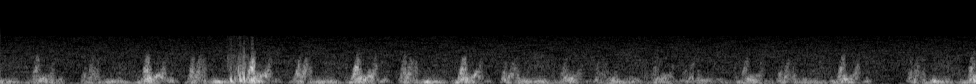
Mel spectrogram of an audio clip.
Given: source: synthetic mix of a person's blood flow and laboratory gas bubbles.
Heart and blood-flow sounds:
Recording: Doppler ultrasound of blood flow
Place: precordium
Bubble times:
2.27-2.49 s: bubbles
From the record:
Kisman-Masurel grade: 113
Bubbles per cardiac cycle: 1 to 2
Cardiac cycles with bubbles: 1 to 10%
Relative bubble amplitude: loud (0.450 to 0.775)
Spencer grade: 1 (occasional bubble signal discernible with the cardiac motion signal, with majority of cardiac periods free of bubbles)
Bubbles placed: only in the low amplitude regions of the cardiac cycle

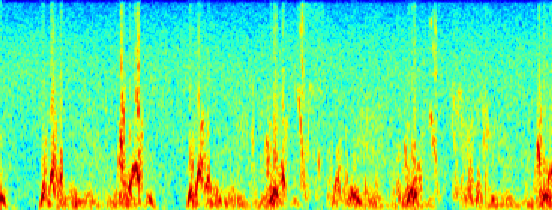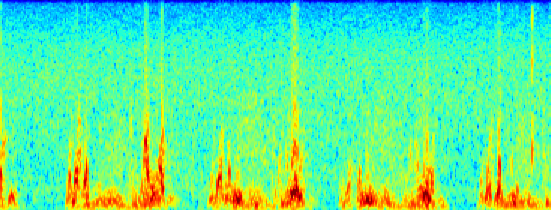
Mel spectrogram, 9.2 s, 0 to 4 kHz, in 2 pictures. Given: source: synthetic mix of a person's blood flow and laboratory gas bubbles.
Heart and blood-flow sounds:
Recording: Doppler ultrasound of blood flow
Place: precordium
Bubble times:
2.46-2.71 s: bubbles
3.00-3.18 s: bubbles
3.28-3.40 s: bubbles
3.56-4.12 s: bubbles
8.82-8.96 s: bubbles
8.99-9.07 s: bubbles
From the record:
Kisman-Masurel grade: 222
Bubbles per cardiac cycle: several, 3 to 8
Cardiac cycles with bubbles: 10 to 50%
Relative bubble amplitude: moderate (0.250 to 0.450)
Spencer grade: 2 (many but less than half of the cardiac periods contain bubble signals, singularly or in groups)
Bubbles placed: only in the low amplitude regions of the cardiac cycle

